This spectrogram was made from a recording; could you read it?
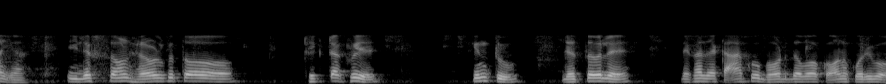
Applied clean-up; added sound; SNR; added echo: none; none; none; none.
